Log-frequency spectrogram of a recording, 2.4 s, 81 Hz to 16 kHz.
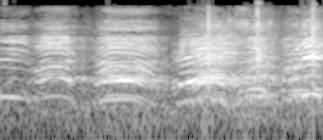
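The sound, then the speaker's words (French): A crowd chants a slogan for political prisoners at a Catalan independence rally, many voices shouting in unison in loud, repeated rhythmic phrases. “Liberté pour les prisonniers politiques, c'est le slogan du jour. Au milieu de la foule, à côté des drapeaux catalans, des dizaines de pancartes avec les visages des 9 dirigeants indépendantistes aujourd'hui emprisonnés.”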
